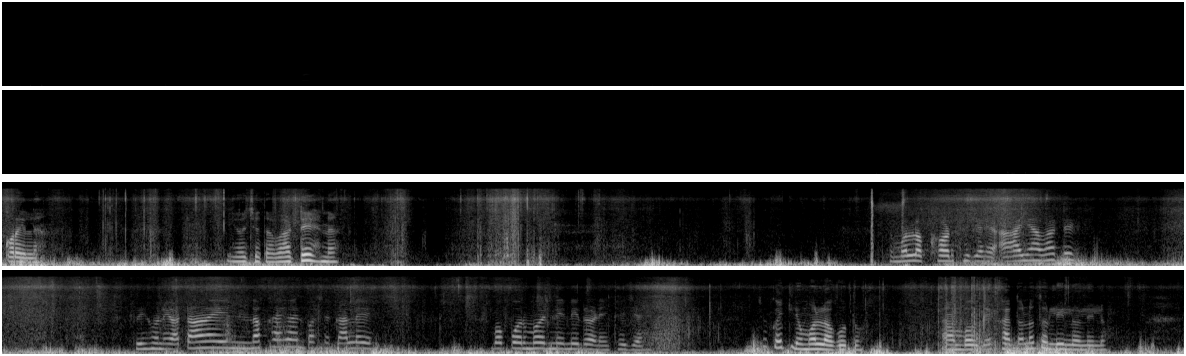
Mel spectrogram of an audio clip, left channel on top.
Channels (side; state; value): left; silent; 61 dB below the other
